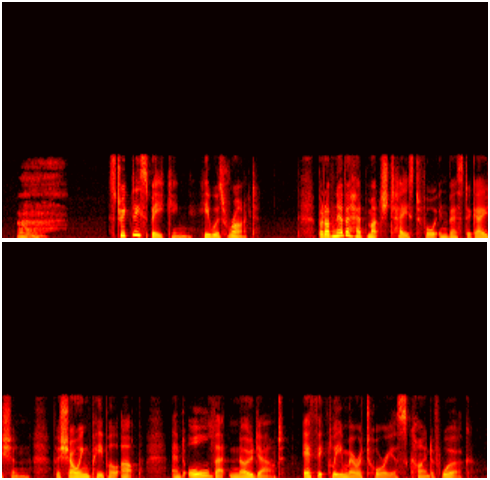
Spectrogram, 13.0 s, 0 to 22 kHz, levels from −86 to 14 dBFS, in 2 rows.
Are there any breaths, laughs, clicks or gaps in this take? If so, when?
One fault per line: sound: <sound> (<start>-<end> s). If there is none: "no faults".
sound: sigh (0.2-0.9 s)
